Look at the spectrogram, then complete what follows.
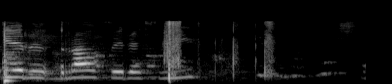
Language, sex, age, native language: Icelandic, male, 8, Icelandic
